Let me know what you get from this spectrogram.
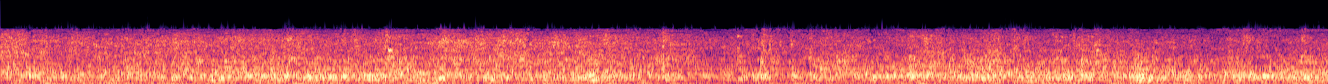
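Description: Passenger train running across a railway viaduct, heard from on board: the steady, loud running noise of the carriage's wheels on the rails.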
